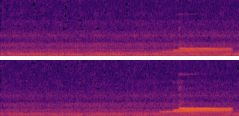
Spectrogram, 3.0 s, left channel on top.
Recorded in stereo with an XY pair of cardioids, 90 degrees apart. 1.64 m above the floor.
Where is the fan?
30° left.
